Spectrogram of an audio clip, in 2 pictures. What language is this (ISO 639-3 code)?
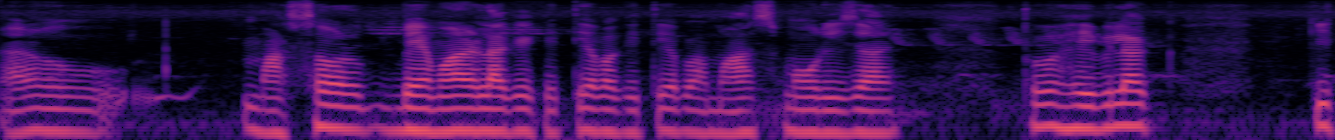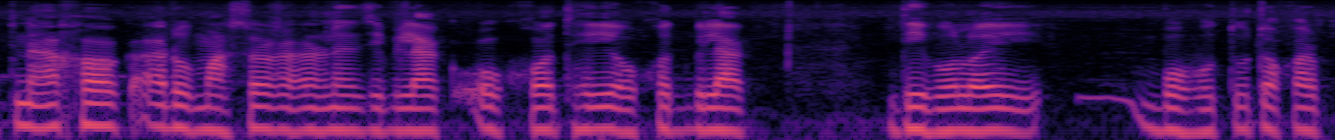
asm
